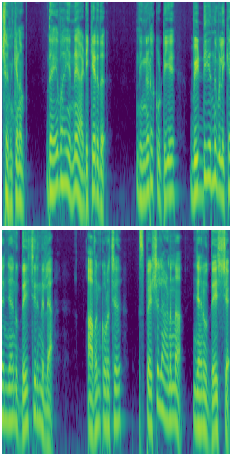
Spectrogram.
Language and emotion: Malayalam, fearful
